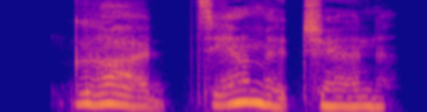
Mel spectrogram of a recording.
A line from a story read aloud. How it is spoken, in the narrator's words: he mutters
